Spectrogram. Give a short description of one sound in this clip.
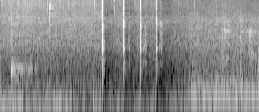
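Metal tongs clink against a pan.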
